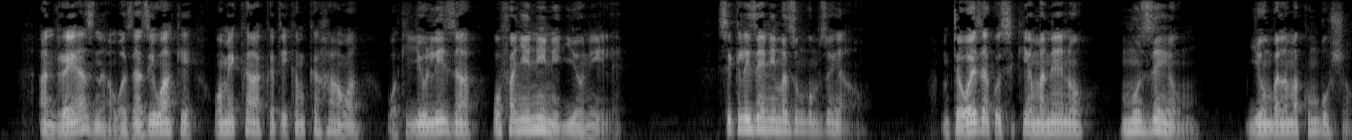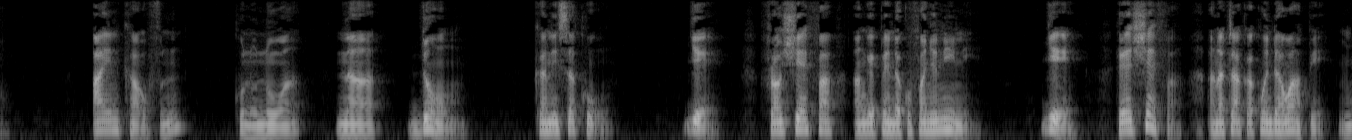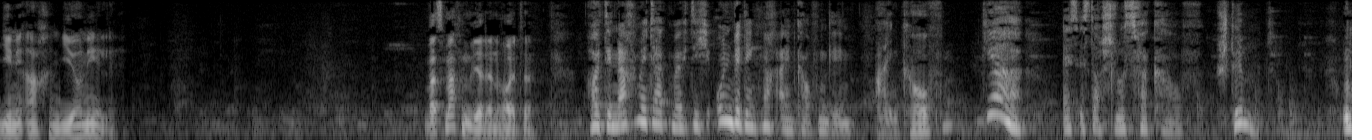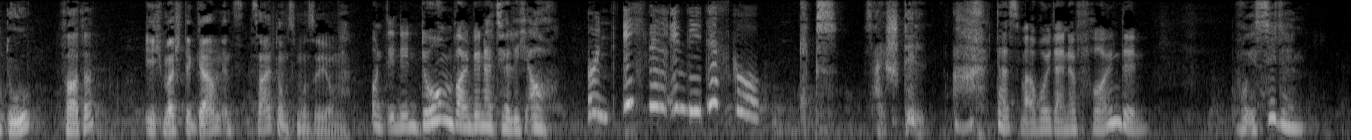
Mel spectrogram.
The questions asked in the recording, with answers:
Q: je frau shefer angependa kufanya nini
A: Frau Schäfer angependa kwenda madukani kununua vitu

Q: je herr shefer anataka kwenda wapi mjini aachen jioni ile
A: Herr Schäfer angependa kwenda kulizuru jumba la makumbusho ya e magazeti.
